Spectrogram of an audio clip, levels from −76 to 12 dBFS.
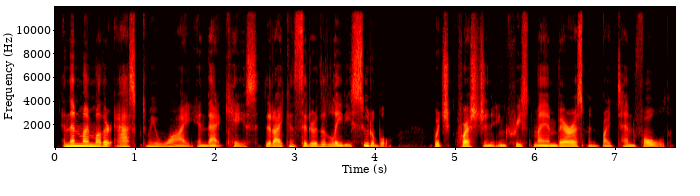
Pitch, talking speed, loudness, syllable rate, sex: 145 Hz, 170 wpm, -20 LUFS, 5.4 syllables/s, male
